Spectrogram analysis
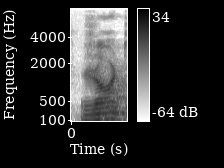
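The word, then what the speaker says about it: wrought: रॉट, इसका W silent है।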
